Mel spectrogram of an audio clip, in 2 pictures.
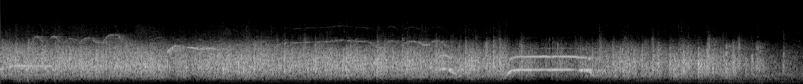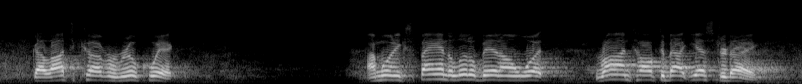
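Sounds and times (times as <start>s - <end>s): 
audience applause welcoming a speaker: 0.0s - 8.1s
speech: 8.5s - 9.9s, 11.7s - 15.8s.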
